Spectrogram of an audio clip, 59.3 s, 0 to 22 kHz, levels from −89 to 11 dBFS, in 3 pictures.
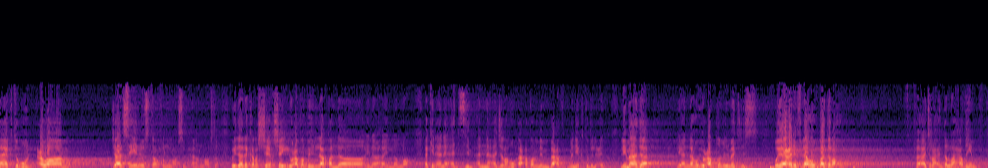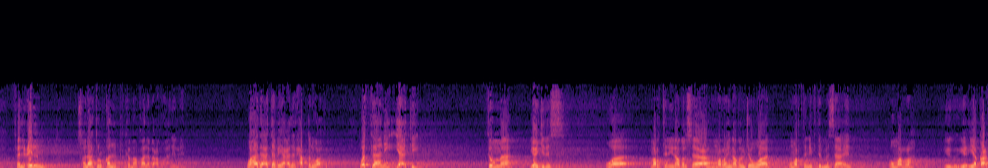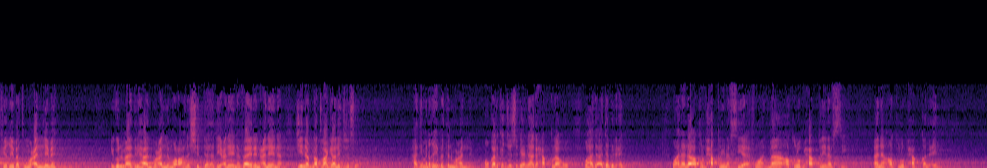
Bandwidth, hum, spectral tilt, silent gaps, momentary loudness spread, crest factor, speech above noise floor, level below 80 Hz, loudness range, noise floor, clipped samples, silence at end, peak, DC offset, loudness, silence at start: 11 kHz; none; -6.5 dB/octave; none; 20 LU; 16 dB; 24 dB; -42 dBFS; 6 LU; -43 dBFS; under 0.1%; 0.05 s; -4 dBFS; under 0.1%; -20 LUFS; 0 s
